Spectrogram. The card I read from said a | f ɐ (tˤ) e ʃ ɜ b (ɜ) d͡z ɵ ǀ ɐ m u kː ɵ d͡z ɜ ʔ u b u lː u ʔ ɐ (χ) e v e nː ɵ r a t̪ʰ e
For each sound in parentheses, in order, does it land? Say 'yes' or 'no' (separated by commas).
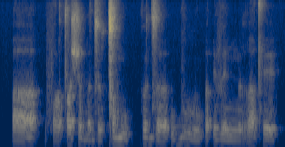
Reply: yes, yes, no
